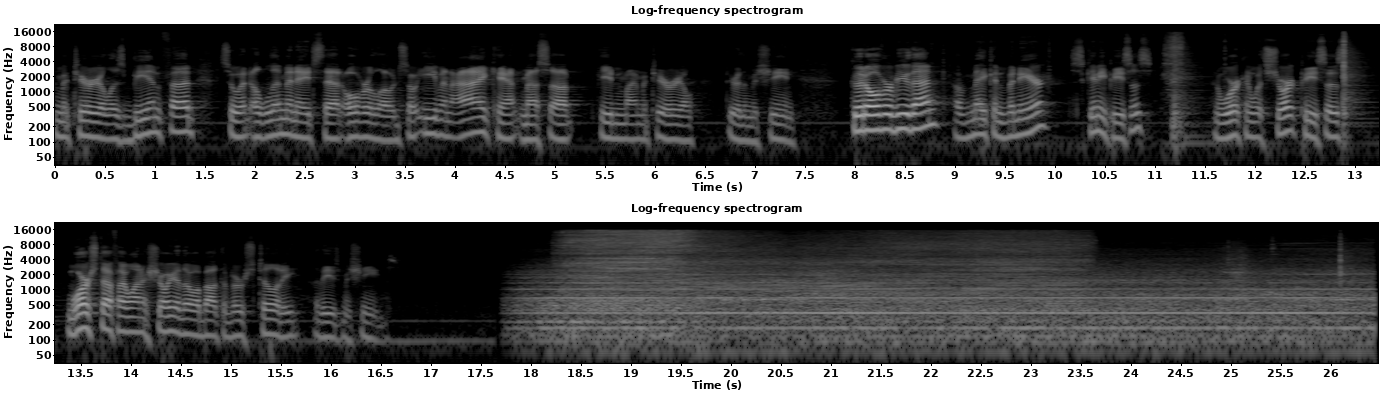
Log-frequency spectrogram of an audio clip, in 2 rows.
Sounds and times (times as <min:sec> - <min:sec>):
Power tool: 0:17.8 - 0:26.4.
